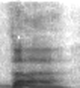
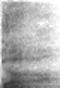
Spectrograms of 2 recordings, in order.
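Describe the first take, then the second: First: The word begins with a soft 'th' sound. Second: The word begins with a hard 'd' sound. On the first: The speaker calls it wrong. "instead of saying the" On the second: The speaker calls it right. "is like duh"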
